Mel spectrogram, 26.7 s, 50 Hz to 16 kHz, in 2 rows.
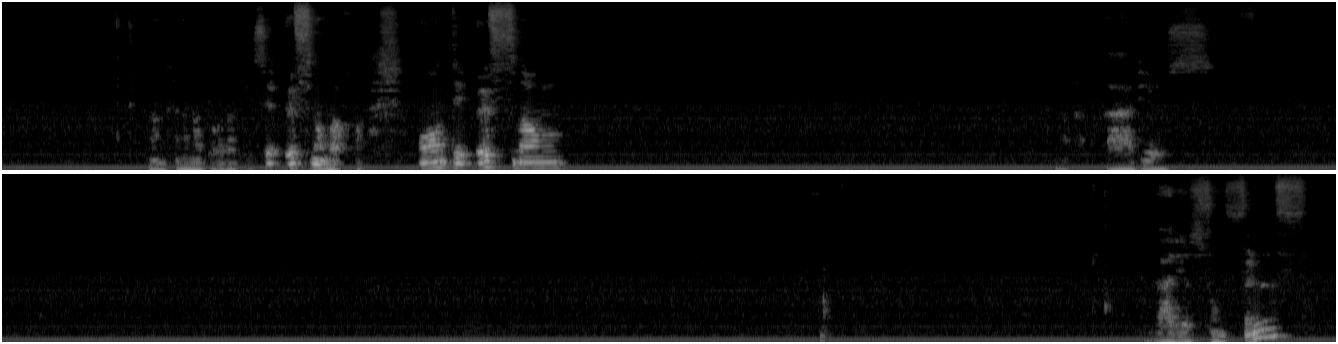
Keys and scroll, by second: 24.1 5.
